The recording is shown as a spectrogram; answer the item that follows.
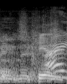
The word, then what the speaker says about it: Sha'Carri: How you say it? Sha'Carri? It's Sha'Carri. She said it's Sha'Carri.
